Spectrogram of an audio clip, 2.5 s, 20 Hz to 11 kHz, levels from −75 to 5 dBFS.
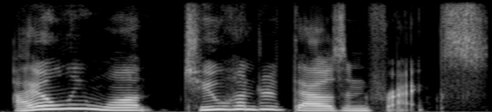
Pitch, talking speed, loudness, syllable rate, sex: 275 Hz, 170 wpm, -17 LUFS, 4.5 syllables/s, female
